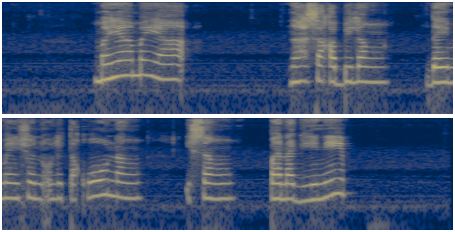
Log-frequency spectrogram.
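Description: A young girl speaks with animation in a high voice, in short bursts.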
